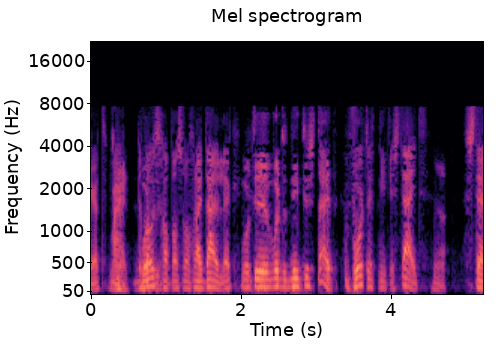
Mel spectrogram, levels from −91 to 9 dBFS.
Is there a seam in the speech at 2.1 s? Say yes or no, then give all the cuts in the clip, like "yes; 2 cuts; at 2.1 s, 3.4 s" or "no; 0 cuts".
yes; 1 cut; at 2.1 s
